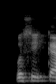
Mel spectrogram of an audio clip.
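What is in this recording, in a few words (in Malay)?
"bersikap", Malay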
